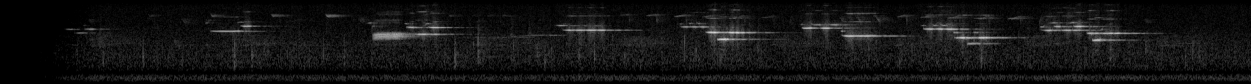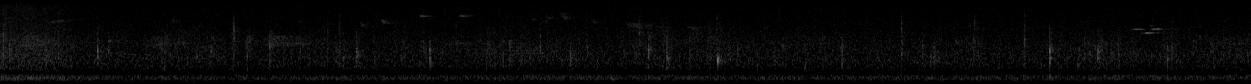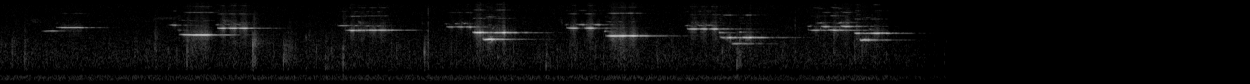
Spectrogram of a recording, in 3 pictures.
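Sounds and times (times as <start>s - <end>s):
Andean solitaire Myadestes ralloides singing: 2.1s - 2.8s, 3.7s - 11.6s, 25.5s - 26.0s, 26.7s - 27.7s, 28.4s - 34.2s.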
